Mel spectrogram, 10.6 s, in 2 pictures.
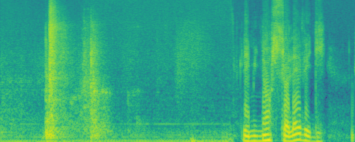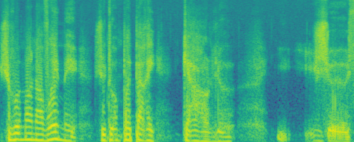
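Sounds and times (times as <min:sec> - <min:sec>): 
low steady hum: 0:00.0 - 0:10.6
door shutting: 0:00.6 - 0:01.8
speech: 0:03.6 - 0:10.6.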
